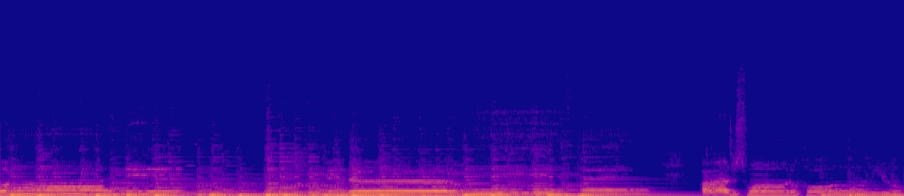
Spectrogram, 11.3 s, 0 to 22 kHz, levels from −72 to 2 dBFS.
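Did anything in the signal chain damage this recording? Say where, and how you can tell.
No, nothing along the chain seems to have damaged it, and I can't hear anything worth tracing back to a particular stage.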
